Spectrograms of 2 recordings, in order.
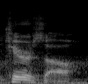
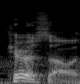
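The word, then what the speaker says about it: Curaçao: You know, and I believe that you pronounce it Curacao. Curacao, yeah. Caraco. Curacao is what it's pronounced.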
